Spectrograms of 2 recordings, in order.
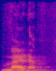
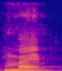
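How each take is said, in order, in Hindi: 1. यह शब्द पूरा दो अक्षरों में बोला जाता है। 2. d छूट जाता है, तो एक ही अक्षर बचता है।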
